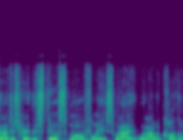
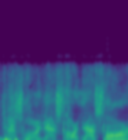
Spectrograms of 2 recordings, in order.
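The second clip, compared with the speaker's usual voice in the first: acted-out, drawn-out, breathy, whispered cry. Retelling crying out to god before a doctor ran in: imitating own screaming. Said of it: "I just kept screaming".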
